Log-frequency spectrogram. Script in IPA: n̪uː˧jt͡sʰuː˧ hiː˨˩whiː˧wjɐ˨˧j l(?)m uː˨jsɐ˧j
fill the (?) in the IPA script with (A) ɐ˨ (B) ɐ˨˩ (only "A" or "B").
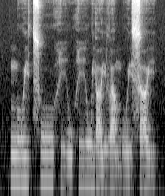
A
